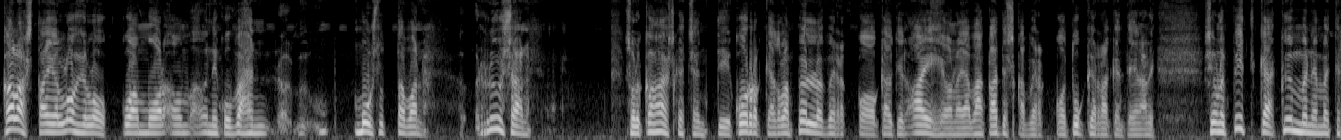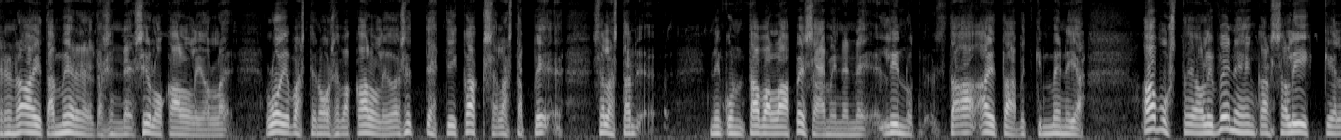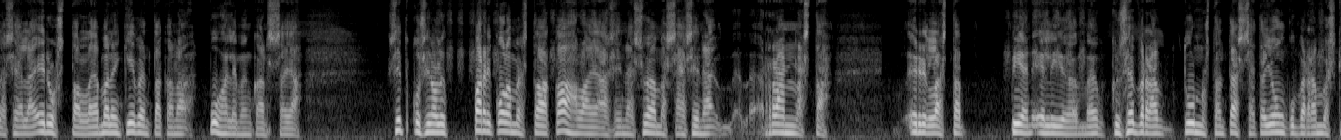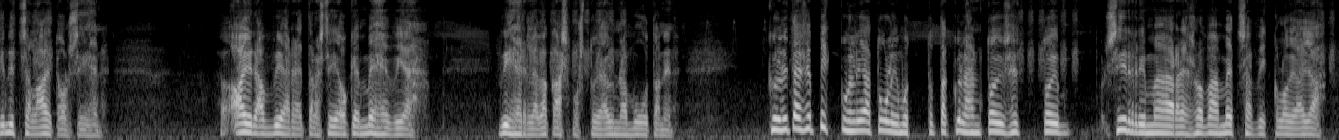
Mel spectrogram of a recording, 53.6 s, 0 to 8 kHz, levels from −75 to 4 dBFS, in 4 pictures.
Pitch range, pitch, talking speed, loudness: 135-175 Hz, 155 Hz, 125 wpm, -20 LUFS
